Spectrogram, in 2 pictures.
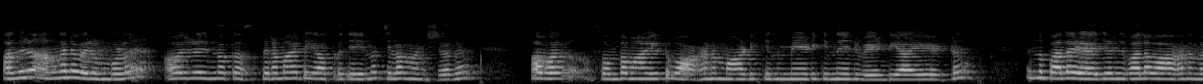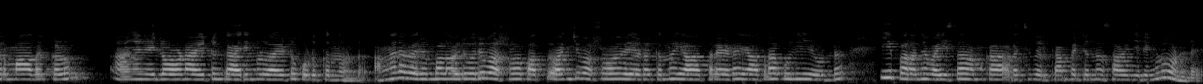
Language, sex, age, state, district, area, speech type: Malayalam, male, 45-60, Kerala, Kottayam, rural, spontaneous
